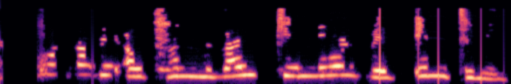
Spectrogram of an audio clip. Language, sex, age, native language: Icelandic, male, 12, Icelandic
